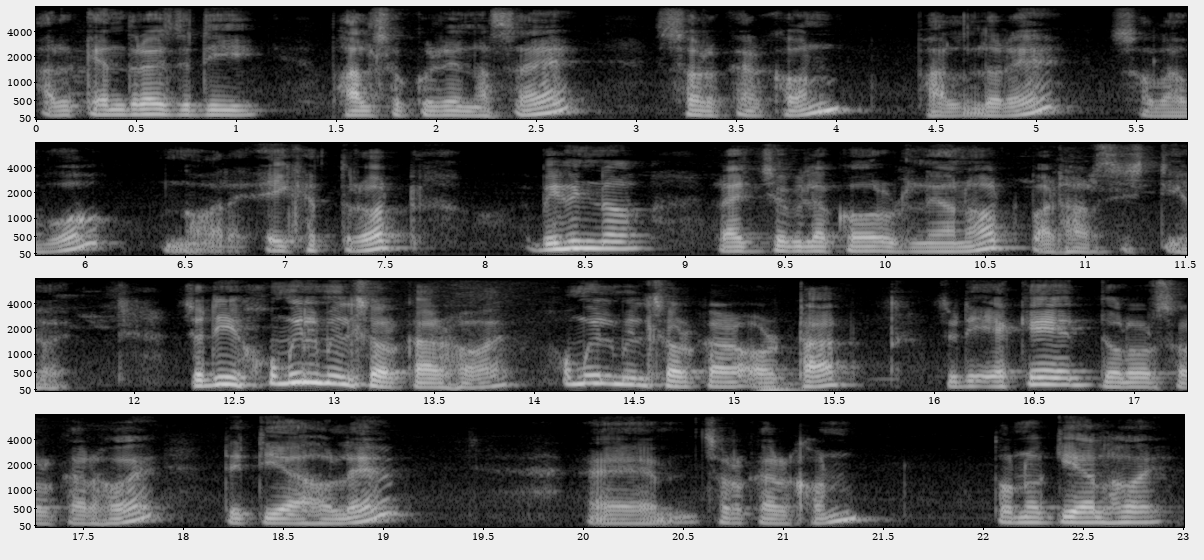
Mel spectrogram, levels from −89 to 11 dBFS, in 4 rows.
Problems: background sounds at intervals, background conversations at intervals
